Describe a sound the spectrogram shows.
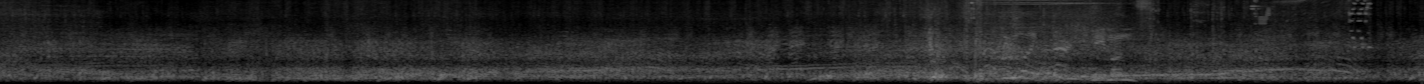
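Monsters groan and moan nearby.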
